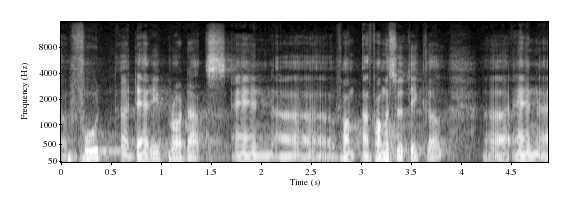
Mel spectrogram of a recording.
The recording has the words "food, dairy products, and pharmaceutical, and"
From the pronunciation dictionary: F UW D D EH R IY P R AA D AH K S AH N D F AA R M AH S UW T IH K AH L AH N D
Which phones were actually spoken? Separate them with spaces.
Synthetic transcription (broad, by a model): F UW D D EH R IY P R AA D AH K S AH N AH F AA M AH S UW T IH K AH L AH N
